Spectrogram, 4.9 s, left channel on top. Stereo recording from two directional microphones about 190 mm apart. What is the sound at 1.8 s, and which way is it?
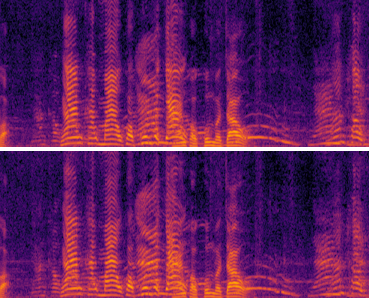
Speech, 45° right (ahead or behind).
